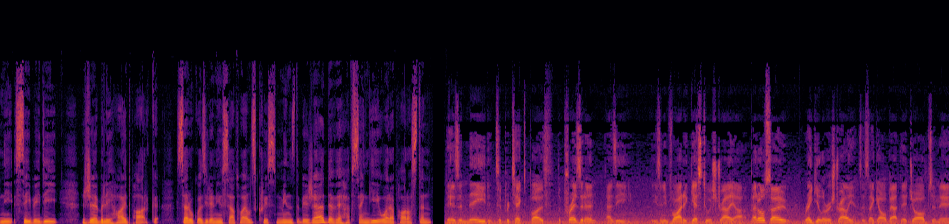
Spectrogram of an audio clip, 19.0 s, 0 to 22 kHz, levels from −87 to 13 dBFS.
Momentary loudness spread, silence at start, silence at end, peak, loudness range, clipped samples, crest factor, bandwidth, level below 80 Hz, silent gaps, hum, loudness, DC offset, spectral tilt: 9 LU; 0 s; 0 s; -2 dBFS; 2 LU; under 0.1%; 18 dB; 16.5 kHz; -50 dBFS; 8.66-8.89 s; none; -21 LUFS; under 0.1%; -5 dB/octave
